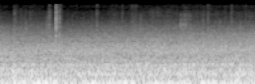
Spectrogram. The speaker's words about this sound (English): Again, we having issues. It's a car trying to come out here in the middle of everything. An oversized load.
